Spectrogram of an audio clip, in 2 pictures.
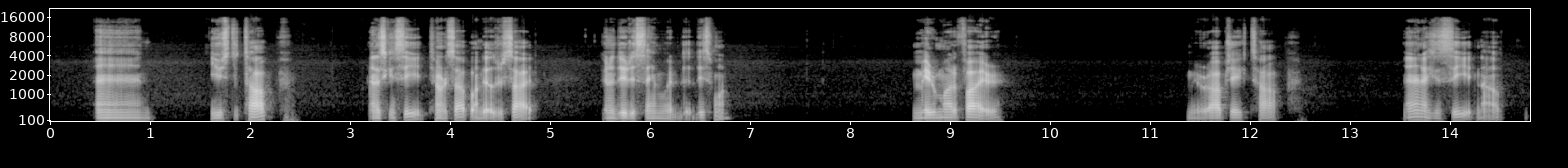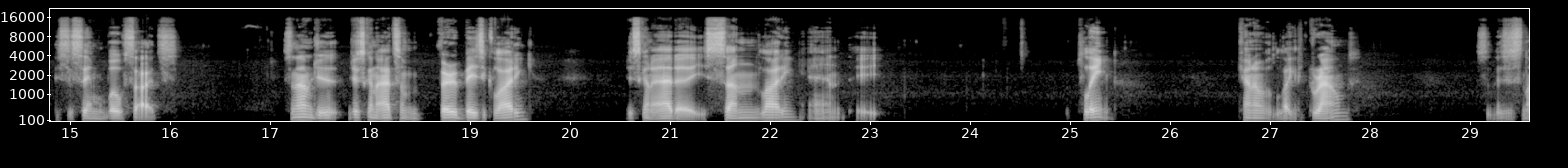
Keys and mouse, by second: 3.4-4.7 right drag, 4.7-7.6 middle drag, 6.0-7.8 drag, 7.8-9.7 middle drag, 11.4-12.1 middle drag, 22.8-24.3 drag, 25.4 s.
